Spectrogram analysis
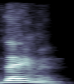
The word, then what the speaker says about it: Daemon: It's just Daemon. It's Daemon. I just need Daemon. to take the E out.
